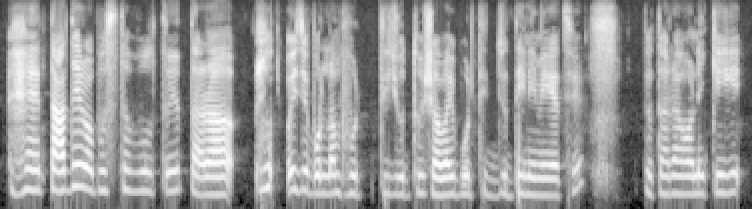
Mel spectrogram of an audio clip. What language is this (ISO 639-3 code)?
ben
